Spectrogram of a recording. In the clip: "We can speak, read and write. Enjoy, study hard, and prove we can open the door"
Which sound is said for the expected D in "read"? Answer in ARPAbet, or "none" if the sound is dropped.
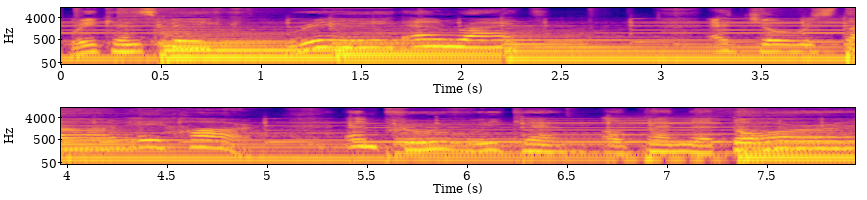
none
